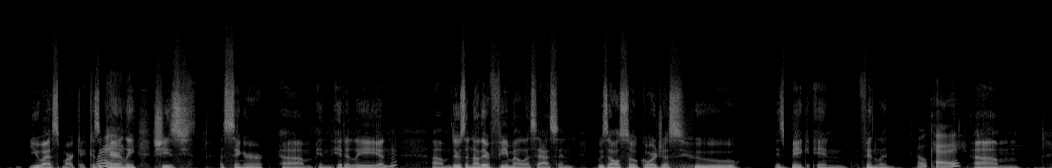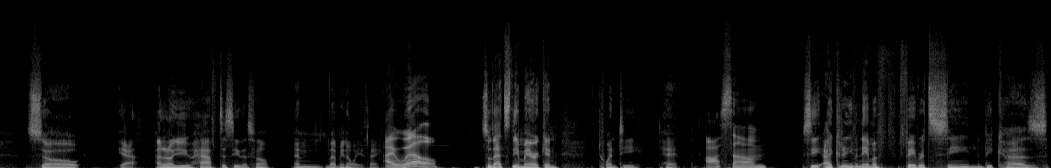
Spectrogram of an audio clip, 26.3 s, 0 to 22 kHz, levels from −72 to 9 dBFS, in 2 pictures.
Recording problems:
none

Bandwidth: 19 kHz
